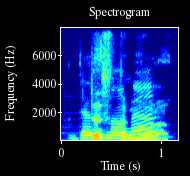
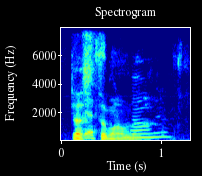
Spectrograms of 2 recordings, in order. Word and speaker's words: Desdemona: One of the worst things I can do is say the name wrong. Desmona? Desdemona.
